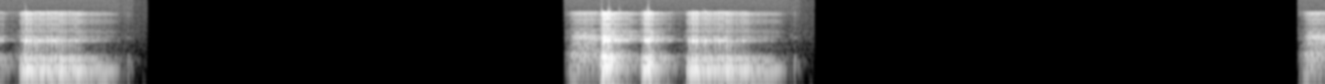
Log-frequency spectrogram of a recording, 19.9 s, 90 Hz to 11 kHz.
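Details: Talking Ben cartoon character audio slowed 2.5x: two groups of deep, drawn-out burp-like grunts separated by silence; burping.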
